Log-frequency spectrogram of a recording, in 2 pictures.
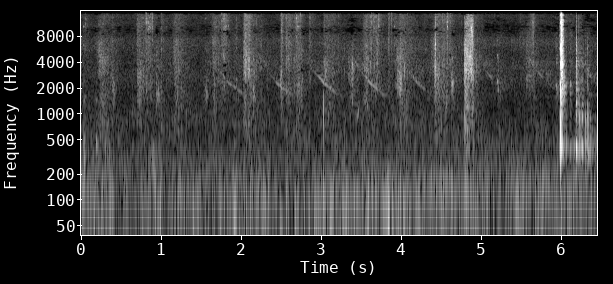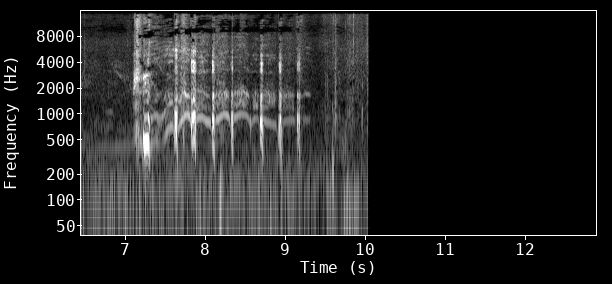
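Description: A camera moving low over putting-green grass, with a steady low rumble and many small bumps and clicks. About six seconds in there is a sharp clack as the golf ball drops into the cup, followed by a short laugh. The sound cuts off about ten seconds in.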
